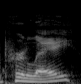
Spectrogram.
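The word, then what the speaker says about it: Perle: Oh, pearl hops, or perlay, so I've heard that pronounced both ways. – I think that's probably the best way to say it. – Dark malts and pearlay hops, and perhaps dark chocolate.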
